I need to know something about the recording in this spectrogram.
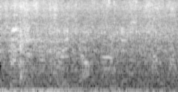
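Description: Steady low rumble of street noise, with voices in the background.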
